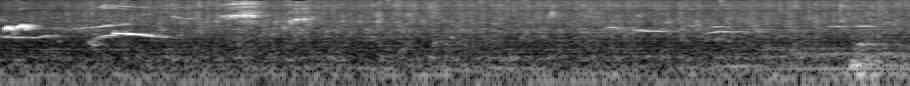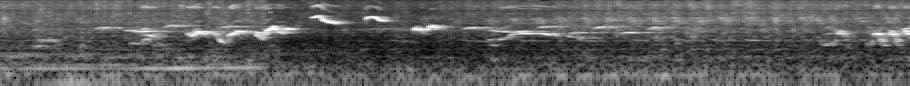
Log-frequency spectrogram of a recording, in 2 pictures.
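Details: Shama (white-rumped) singing for breeding-drive therapy: scattered curling whistles and chips, a quieter stretch with a low steady hum, then a livelier cluster of sharp notes and slurred whistles.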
